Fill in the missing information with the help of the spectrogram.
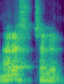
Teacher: Now the Sakara undergoes further changes depending on what follows. The following letter is Chakara, which is palatal. Therefore, Sakara becomes Shakara, Talavi Shakara. Therefore, Naras Chalati you get.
